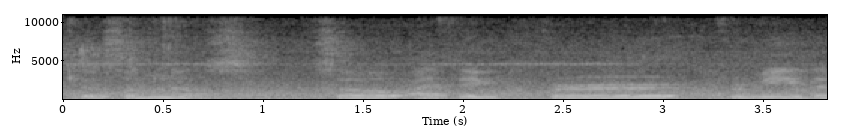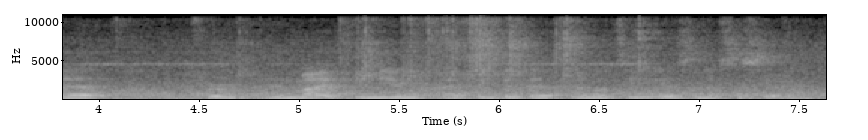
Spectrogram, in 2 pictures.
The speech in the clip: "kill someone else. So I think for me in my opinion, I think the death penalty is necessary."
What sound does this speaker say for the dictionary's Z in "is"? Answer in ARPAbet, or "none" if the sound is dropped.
Z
